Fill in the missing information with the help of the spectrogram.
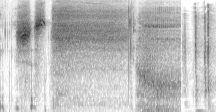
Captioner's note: deep breath; typing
